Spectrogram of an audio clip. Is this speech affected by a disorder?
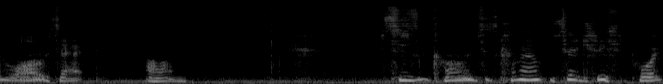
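Yes: cerebral palsy; present since birth.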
